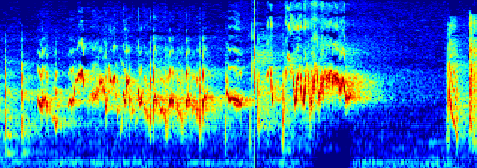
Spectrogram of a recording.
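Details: Caged budgerigar performing its mirror song: continuous bubbly warble of rapid chirps and grating notes fading out, then a sudden loud squawk.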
